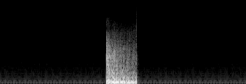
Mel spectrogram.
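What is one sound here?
A short electronic game chime sounds.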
